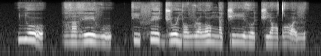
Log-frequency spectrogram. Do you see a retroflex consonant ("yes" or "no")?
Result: yes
